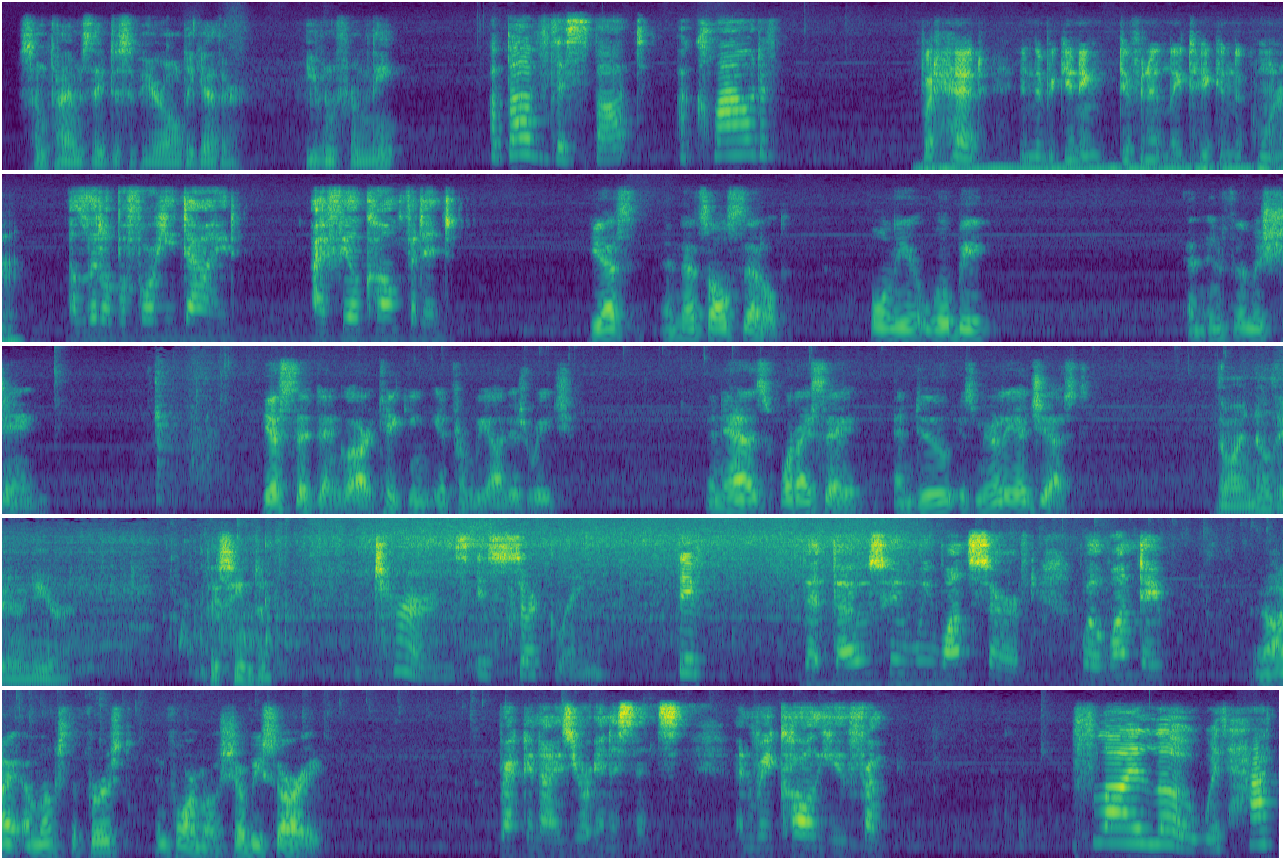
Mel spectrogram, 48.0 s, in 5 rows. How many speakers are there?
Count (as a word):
five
